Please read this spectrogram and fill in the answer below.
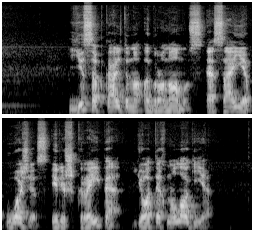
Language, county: Lithuanian, Kaunas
